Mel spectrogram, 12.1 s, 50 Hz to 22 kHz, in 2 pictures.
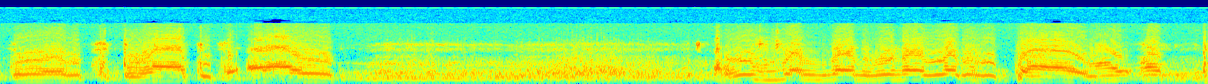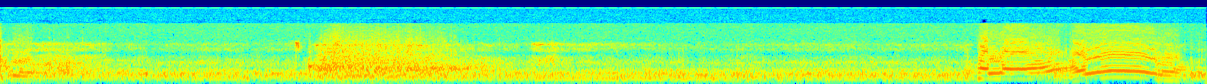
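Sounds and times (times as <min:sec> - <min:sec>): telephone line hum: 0:00.0 - 0:07.7, 0:08.3 - 0:12.0
burst of rushing noise: 0:07.6 - 0:08.7.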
